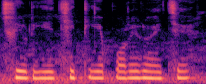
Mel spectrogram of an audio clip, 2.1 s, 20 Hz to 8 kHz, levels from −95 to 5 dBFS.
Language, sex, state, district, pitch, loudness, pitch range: Bengali, female, Tripura, West Tripura, 235 Hz, -13 LUFS, 230-240 Hz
